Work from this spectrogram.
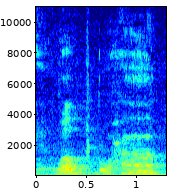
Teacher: untuk elak qalqalahkan dia, maka kita lamakan sikit kedudukan dad di tempat makhraj dia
